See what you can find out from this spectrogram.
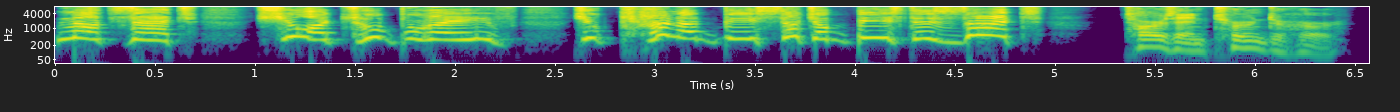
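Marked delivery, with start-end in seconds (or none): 0.0-5.0 high, loud horrified cry. A narrator's reading. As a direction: cry out in horror, pitched high. Girl pleading with Tarzan.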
